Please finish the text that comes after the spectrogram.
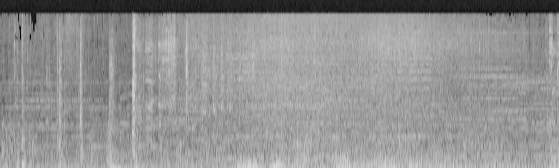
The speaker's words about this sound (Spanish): se desató la tormenta. Los relámpagos iluminaron toda el área. Por momentos, con los estallidos de los truenos, parecía que el cielo se incendiaba en llamas.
